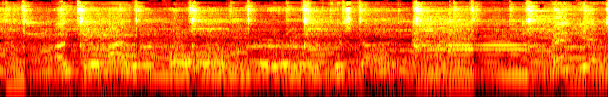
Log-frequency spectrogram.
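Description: A Southern gospel song with a singing voice over guitar and band accompaniment, the voice held on wavering notes with vibrato.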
